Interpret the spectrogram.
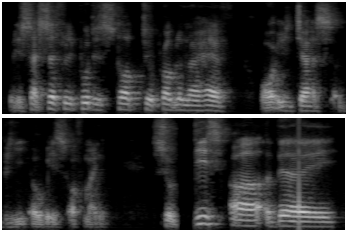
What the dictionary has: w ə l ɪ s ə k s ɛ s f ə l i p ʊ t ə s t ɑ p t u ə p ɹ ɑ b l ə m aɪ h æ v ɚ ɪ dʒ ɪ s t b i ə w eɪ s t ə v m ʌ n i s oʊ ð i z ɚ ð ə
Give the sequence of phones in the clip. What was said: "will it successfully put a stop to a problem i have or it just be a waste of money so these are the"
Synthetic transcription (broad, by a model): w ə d ɪ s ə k s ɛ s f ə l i p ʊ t ə s t ɑ p t u ə p ɹ ɑ b l ə m aɪ h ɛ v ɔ ɪ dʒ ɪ s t b i ə w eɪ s ə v m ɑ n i s oʊ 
